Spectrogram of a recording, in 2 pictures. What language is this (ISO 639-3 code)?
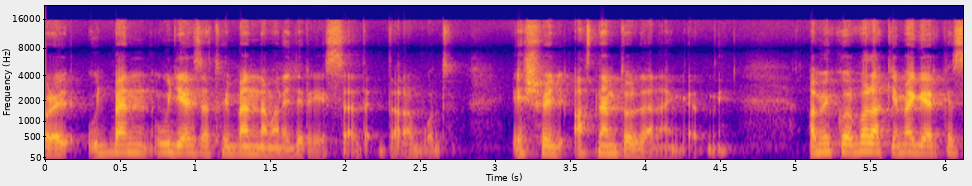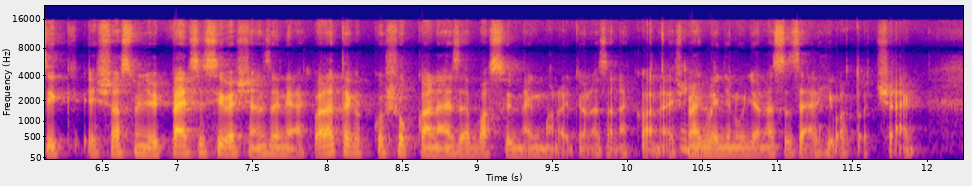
hun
